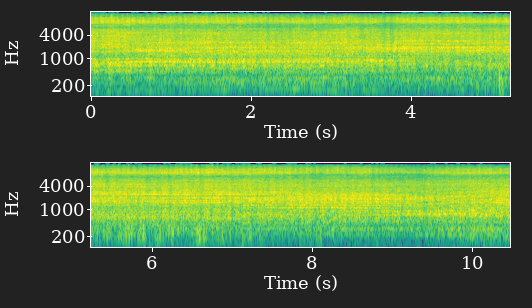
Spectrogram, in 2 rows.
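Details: BMW 318i M43 1995 engine at steady idle with a thin, busy rattle on top, appearing after water pump failure caused overheating; engine rattle, source unknown.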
